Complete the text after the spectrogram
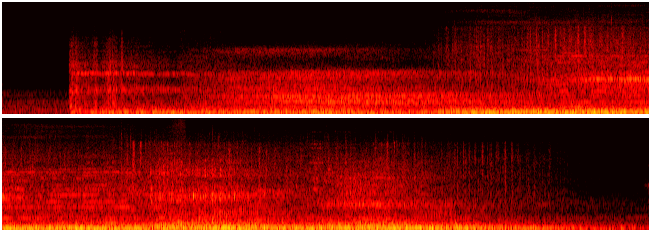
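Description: A deep, humming roar of rushing energy swells, then fades away.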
